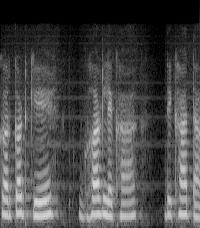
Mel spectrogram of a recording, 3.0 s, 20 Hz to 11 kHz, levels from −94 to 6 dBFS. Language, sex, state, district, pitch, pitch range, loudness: Bhojpuri, female, Uttar Pradesh, Ghazipur, 215 Hz, 200-220 Hz, -17 LUFS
